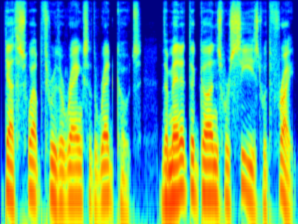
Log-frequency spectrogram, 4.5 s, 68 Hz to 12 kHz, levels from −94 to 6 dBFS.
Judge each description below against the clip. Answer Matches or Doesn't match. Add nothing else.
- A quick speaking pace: Matches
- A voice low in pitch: Matches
